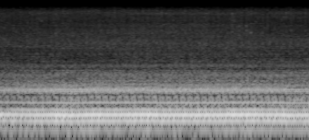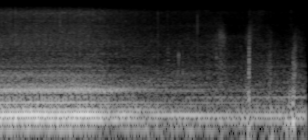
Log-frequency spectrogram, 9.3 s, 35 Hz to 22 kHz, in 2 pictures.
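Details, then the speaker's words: Infiniti G35 petrol engine at idle: light steady tapping about three times a second, heard in the engine bay; the engine shudders when put in gear; owner suspects an exhaust leak on the passenger side behind the engine. "You put it in gear. You can feel a shudder in the car and that tapping sound."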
